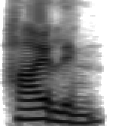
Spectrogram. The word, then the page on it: hyalin: Indian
